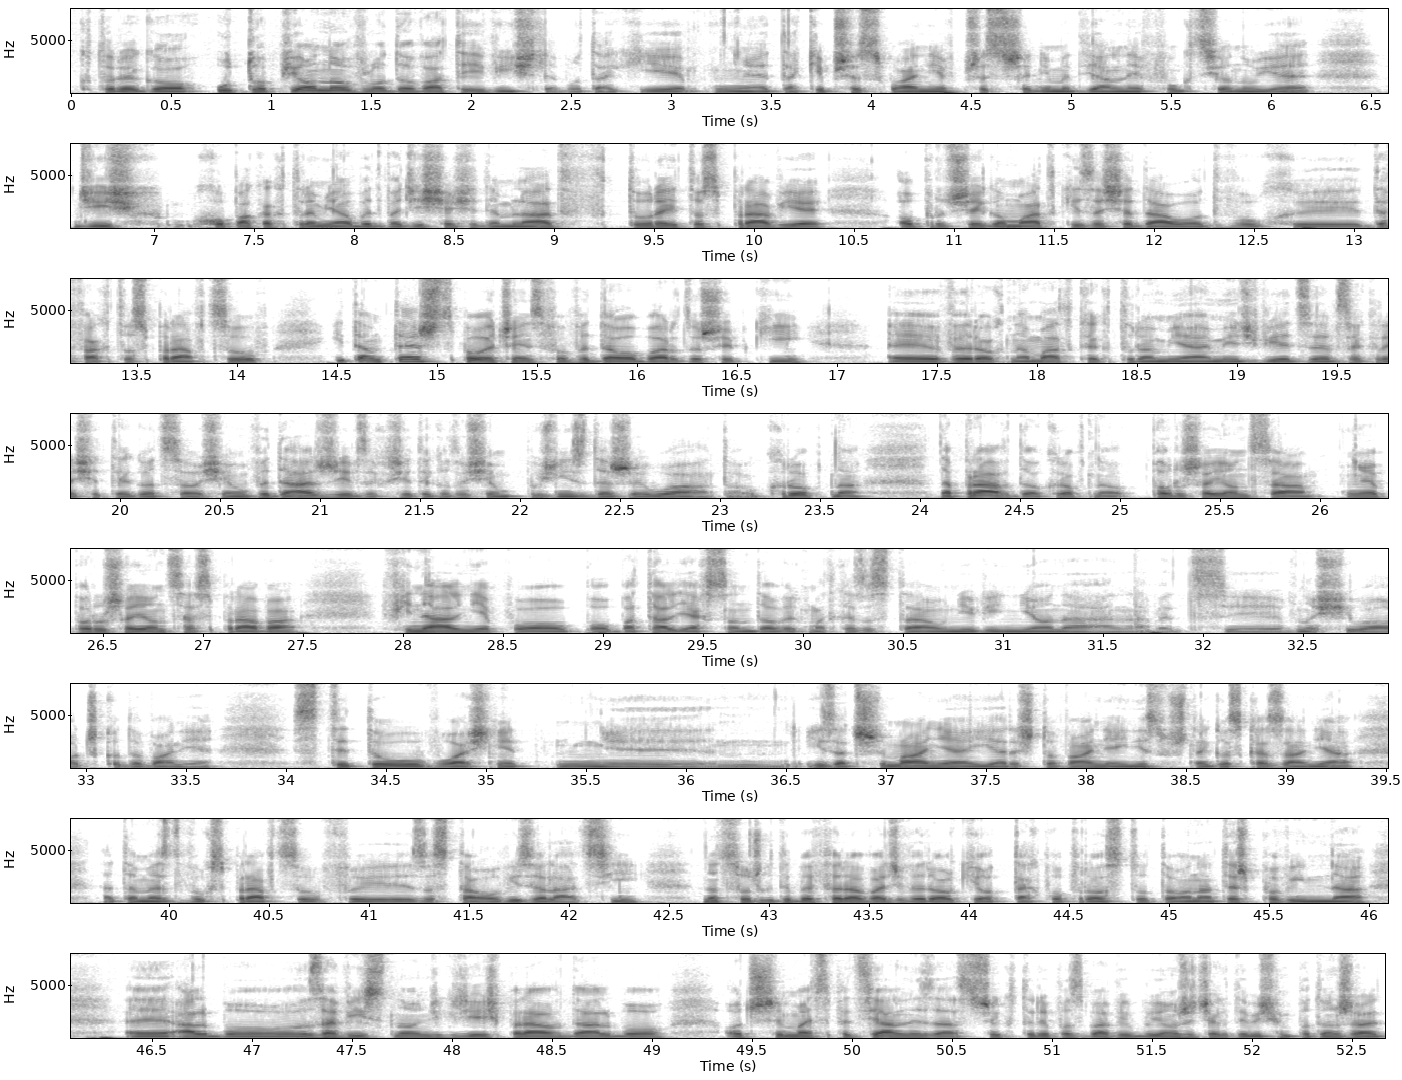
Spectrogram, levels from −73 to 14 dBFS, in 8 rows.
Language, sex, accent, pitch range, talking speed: Polish, male, native, 105-115 Hz, 140 wpm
